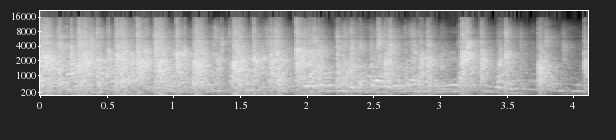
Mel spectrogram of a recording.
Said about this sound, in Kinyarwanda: reka dukome amashyi cyane mu izina rya Yesu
